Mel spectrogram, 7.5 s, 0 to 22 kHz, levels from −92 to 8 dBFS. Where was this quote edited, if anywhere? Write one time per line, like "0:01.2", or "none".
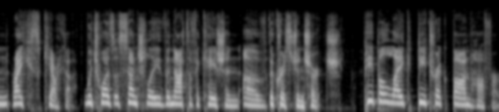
0:05.3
